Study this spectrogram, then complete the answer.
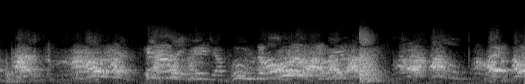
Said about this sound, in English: That dog was aiming to bite me. Yo, and her aim was good, too. I think she got some of your pants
